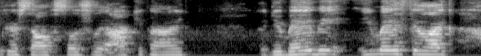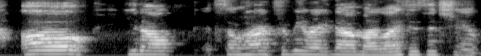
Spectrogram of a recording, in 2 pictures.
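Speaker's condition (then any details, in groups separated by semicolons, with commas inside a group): Cerebral palsy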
